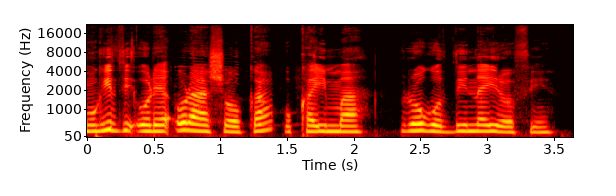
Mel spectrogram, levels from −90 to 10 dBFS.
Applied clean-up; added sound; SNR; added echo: neural mask model DeepFilterNet 3.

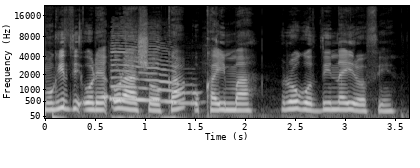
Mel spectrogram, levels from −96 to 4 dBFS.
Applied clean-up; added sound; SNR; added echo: none; Wind instrument, woodwind instrument; 6 dB; none.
